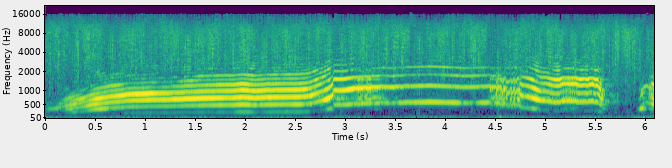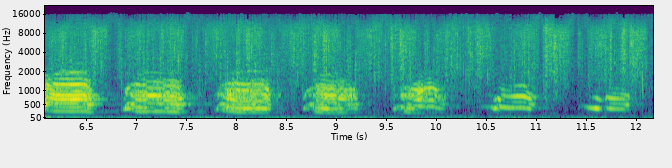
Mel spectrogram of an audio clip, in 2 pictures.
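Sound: bull elk bugling call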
